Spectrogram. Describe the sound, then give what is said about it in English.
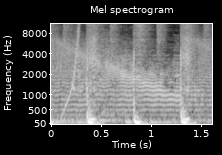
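A steady buzzing drone with a rich harmonic hum from a bee inside a car, rising and dipping in pitch, with three soft low bumps along the way and no talking. “Well, it sounds like a bee. Is there a bee in this car?”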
